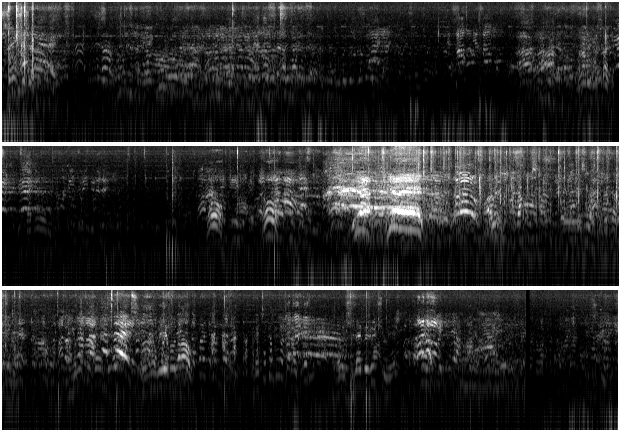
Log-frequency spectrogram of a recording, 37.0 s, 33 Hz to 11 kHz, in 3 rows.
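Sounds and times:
distant shouts of footballers: 0:17.6 - 0:22.1, 0:30.3 - 0:31.6.

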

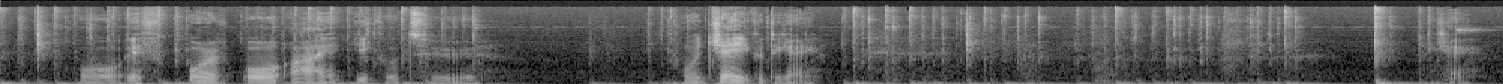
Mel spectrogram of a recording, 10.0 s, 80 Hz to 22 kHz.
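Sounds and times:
steady low hum: 0:00.0 - 0:10.0
keyboard typing clicks: 0:05.6 - 0:09.8.

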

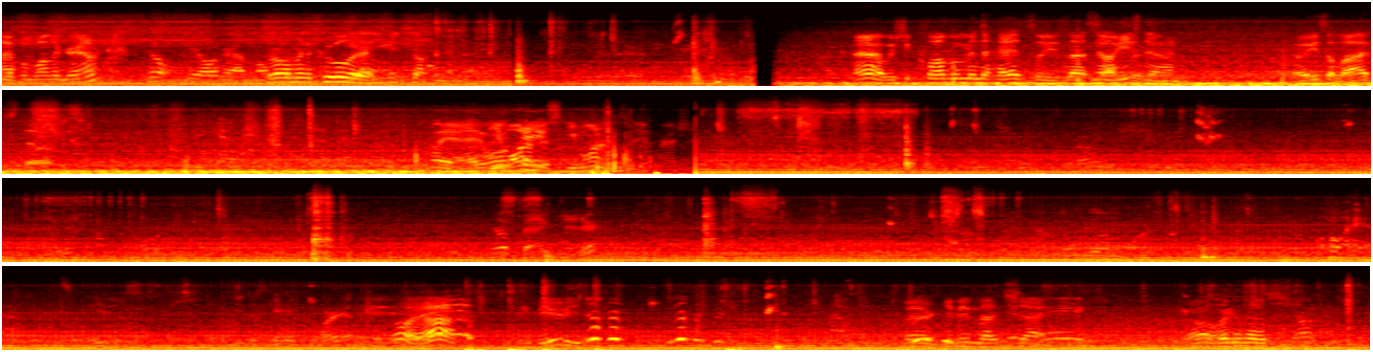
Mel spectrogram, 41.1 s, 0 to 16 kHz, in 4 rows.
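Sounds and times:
boat engine humming: 0:00.0 - 0:41.0.

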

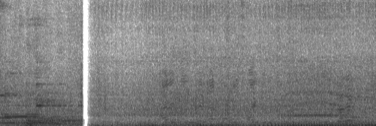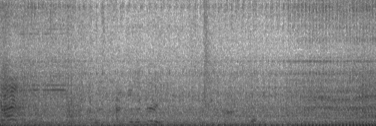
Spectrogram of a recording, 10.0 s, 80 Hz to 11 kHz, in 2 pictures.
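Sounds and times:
motorcycle engine approaching: 0:01.2 - 0:10.0.

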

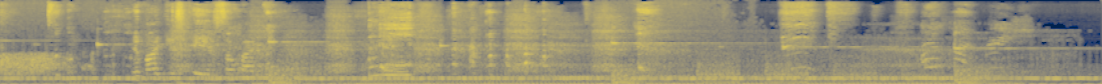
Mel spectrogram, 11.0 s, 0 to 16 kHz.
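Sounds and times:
wavering higher sound: 0:00.0 - 0:10.8
low drone with rumble: 0:00.0 - 0:11.0.

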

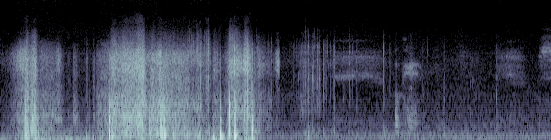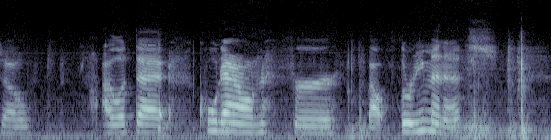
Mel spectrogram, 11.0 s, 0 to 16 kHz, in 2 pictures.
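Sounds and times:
phone rubbing and scraping: 0:00.0 - 0:02.8.

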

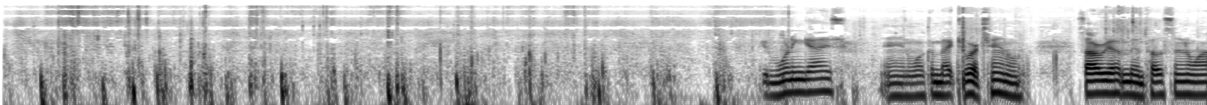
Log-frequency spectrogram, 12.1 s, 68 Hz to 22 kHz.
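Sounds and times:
footsteps in boots on rocky dirt: 0:00.0 - 0:12.0.

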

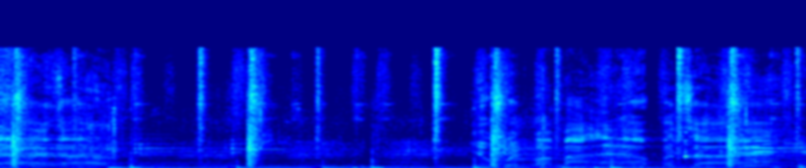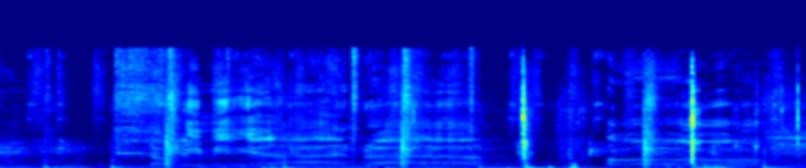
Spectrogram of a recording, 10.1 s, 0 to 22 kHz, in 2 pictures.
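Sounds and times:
pop song with vocals: 0:00.0 - 0:10.0.

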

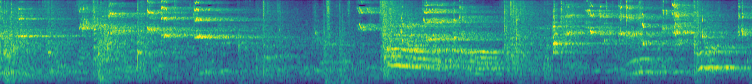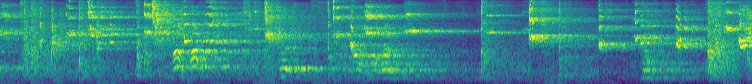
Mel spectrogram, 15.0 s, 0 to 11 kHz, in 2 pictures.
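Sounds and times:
racket hitting shuttlecock: 0:00.0 - 0:01.8, 0:06.7 - 0:11.1, 0:12.3 - 0:13.5, 0:14.5 - 0:15.0
shoes squeaking on wooden floor: 0:00.0 - 0:04.8, 0:05.5 - 0:15.0.

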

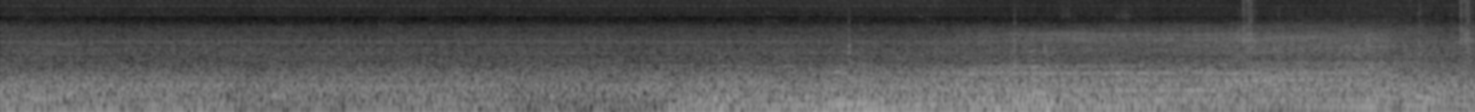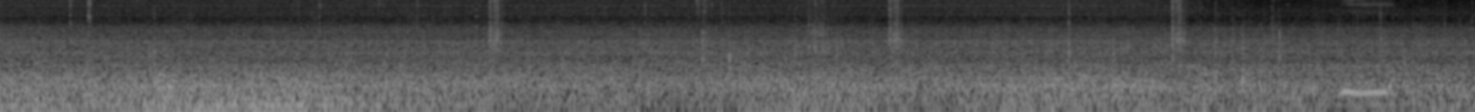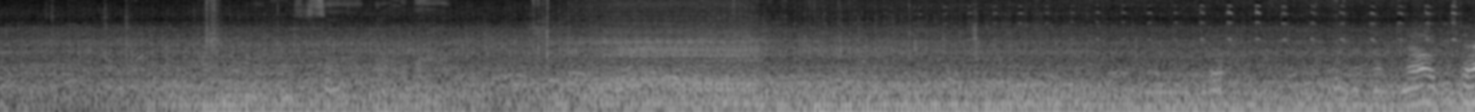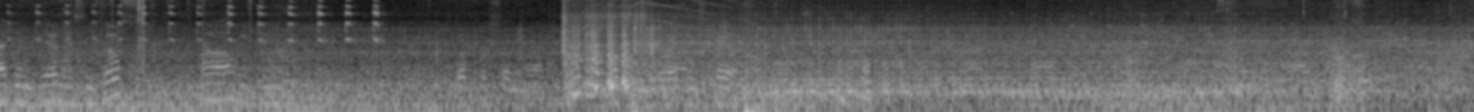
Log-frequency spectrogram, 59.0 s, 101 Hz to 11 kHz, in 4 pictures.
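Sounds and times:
vehicle engine idling: 0:00.0 - 0:58.9
faint low voices: 0:50.5 - 0:58.9.

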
